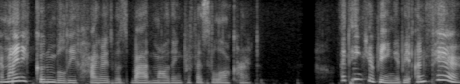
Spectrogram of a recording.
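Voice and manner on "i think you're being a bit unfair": high, strained voice with swooping pitch. Narrator reads Hermione's reply to Hagrid, in a high, strained voice. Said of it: "she said with a high, strained voice".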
